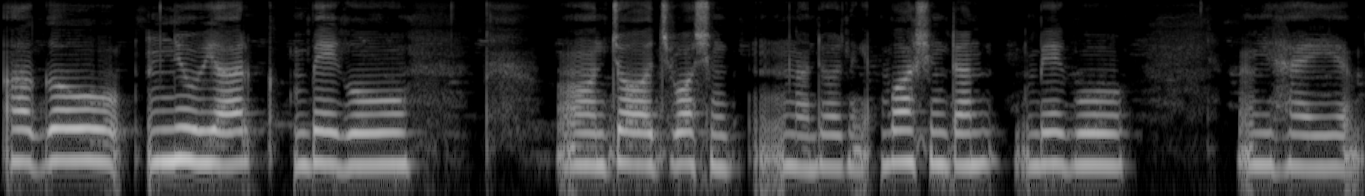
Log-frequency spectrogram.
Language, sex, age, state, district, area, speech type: Kashmiri, female, 30-45, Jammu and Kashmir, Bandipora, rural, spontaneous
